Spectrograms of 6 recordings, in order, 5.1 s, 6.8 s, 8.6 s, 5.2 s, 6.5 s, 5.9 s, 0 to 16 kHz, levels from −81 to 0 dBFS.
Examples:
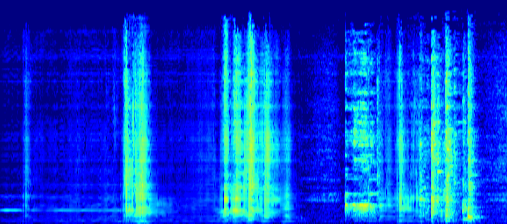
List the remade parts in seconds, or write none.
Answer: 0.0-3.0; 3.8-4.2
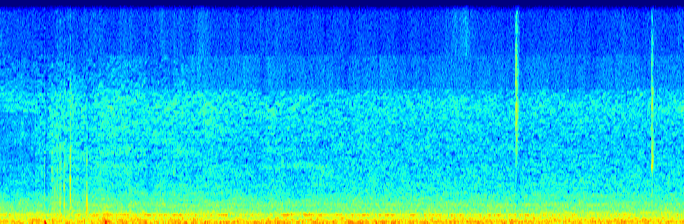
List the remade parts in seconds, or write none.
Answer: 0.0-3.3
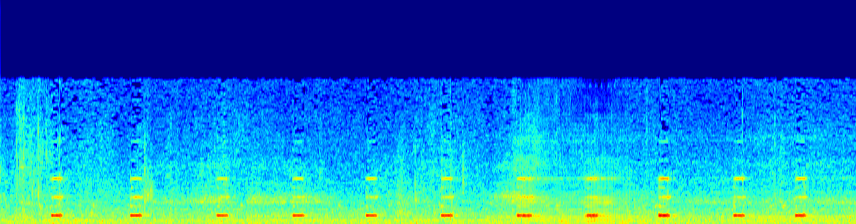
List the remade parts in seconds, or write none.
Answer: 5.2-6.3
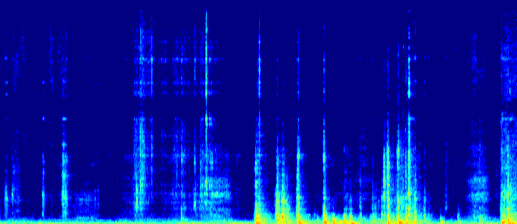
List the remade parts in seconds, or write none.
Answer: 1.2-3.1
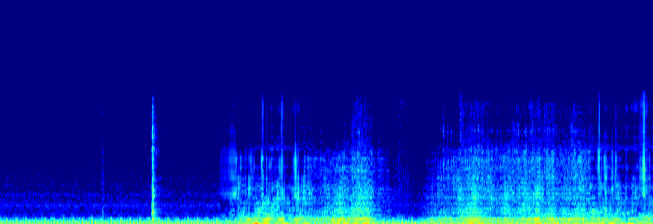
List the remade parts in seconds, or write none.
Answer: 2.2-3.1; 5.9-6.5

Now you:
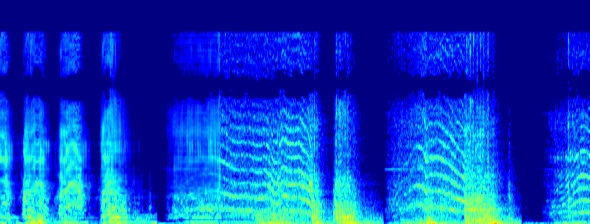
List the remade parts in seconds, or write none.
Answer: 0.0-2.2

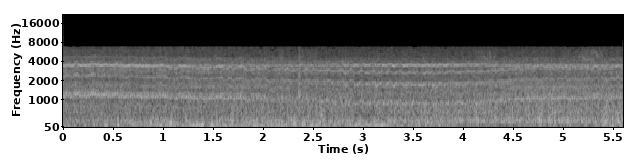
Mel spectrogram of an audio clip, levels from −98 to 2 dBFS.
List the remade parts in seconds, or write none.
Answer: 0.0-2.6; 3.2-5.6

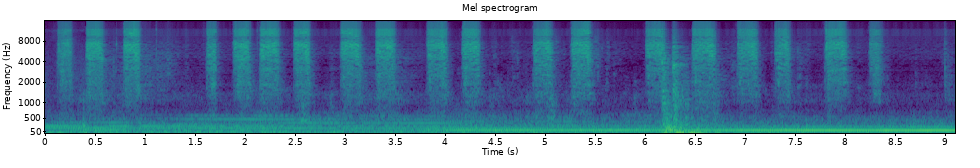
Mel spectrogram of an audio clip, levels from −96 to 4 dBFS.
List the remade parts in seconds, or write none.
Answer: 0.0-3.9; 7.4-9.1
